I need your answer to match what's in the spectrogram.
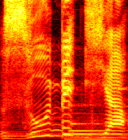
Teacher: Звук «б» здесь мягкий, а буква «я» обозначает два звука «й» и «а»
